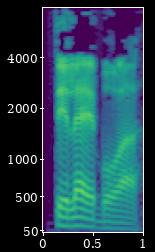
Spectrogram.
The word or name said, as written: teleboa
